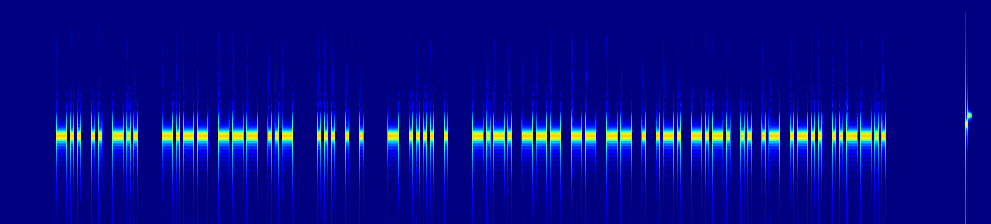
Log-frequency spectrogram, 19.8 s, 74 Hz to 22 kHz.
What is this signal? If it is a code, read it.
Morse code, heard as a keyed tone, about 17 wpm, 700 Hz. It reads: DID YOU SEE THE COMMERCIAL?
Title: Sentences from Top 1000 Words - Review Part 5 - 17wpm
